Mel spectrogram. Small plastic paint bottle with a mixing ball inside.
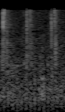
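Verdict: Mixed.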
